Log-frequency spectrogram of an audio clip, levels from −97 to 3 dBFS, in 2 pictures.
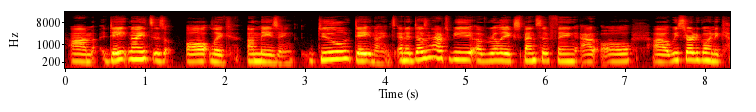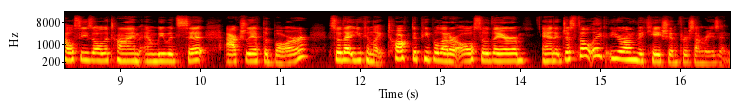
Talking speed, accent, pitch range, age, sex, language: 225 wpm, American, 210-245 Hz, 10-29, female, English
